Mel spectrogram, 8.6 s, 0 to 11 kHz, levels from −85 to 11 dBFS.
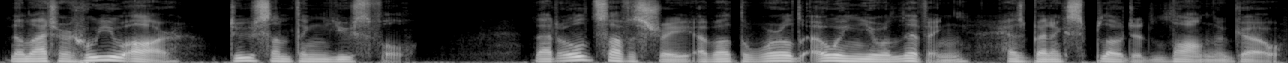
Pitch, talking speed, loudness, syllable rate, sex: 110 Hz, 160 wpm, -18 LUFS, 5.2 syllables/s, male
